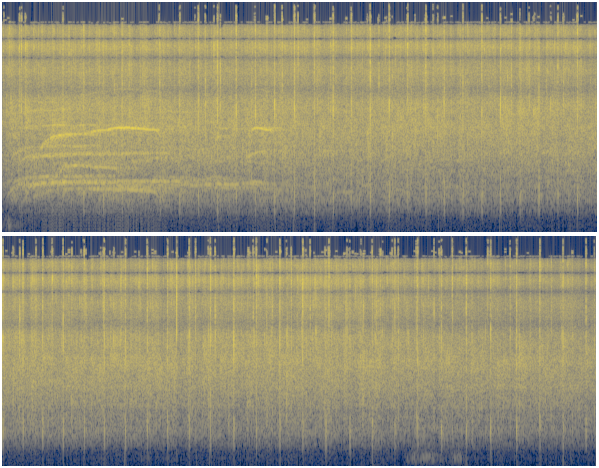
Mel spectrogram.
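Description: Sustained audience applause at a poetry slam, voting for a poet to reach the final, a dense crackle of many hands clapping steadily for the whole stretch, with a few whistles and cheers rising early on before settling into even clapping.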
